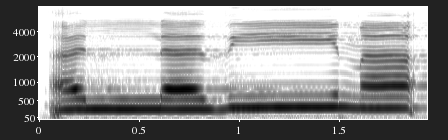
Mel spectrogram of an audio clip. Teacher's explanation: Karena ya sukun sebelumnya kasrah, maka dzal panjang 2 harokat. Alladzina, a mad badal karena ada hamzah yang dipanjangkan, maka a-nya ini panjangkan 2 harokat.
